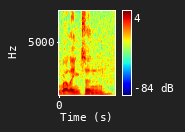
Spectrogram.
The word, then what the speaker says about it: Wellington: Can you say your name and spell it? Something in there? Sure, Wellington. So, Wellington, as in the boot, W-E-L-L-I-N-G-T-O-N.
